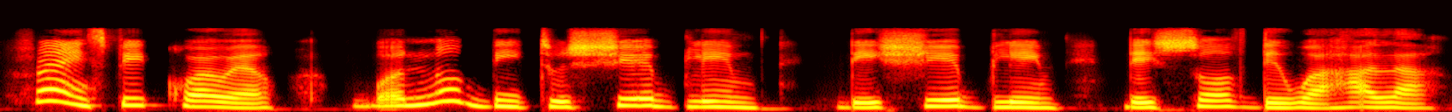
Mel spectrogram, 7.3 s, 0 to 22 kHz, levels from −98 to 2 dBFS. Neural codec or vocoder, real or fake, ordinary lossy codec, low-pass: codec, 16 kHz, 2 kbps, X-Codec, HuBERT features, trained on balanced general audio; fake; none; none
